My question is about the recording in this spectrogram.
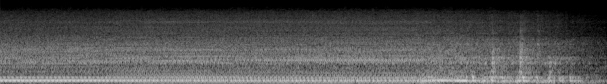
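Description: Stock bimodal exhaust of a 2017 Chevrolet SS's 6.2-litre V8, heard at the left rear tailpipe with the valves open in Sport mode, held steady at about 2,000 rpm and reading in the 90s of dBA. Near the end the revs are let off and the sound drops back toward idle.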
